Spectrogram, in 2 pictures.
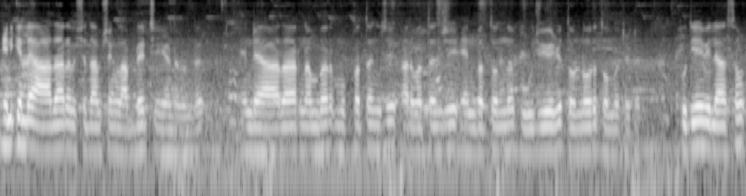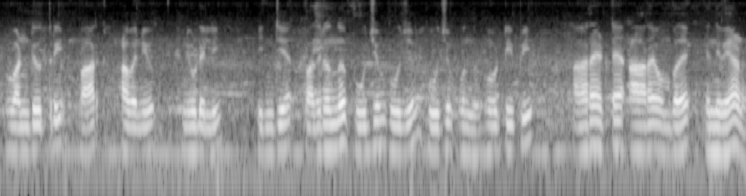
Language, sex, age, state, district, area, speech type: Malayalam, male, 30-45, Kerala, Alappuzha, rural, read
